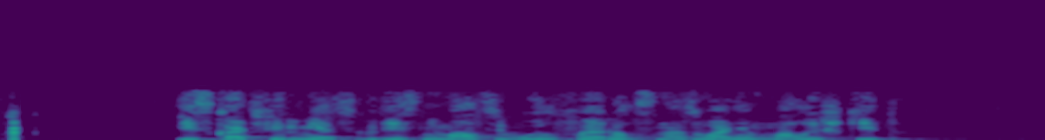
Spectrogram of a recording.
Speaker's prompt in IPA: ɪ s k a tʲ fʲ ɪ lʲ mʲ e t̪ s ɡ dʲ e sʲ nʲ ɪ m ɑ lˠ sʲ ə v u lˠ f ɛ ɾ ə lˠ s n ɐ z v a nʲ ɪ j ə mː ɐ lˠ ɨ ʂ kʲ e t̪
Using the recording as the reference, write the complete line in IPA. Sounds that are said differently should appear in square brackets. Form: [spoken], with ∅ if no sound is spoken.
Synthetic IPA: ɪ s k a tʲ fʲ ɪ lʲ mʲ e t̪ s ɡ dʲ e sʲ nʲ ɪ m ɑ lˠ sʲ ə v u lˠ f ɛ ɾ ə lˠ s n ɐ z v a nʲ ɪ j ə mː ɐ lˠ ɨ ʂ kʲ [i] t̪

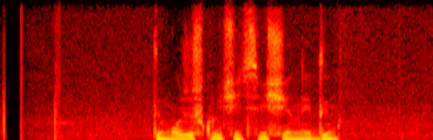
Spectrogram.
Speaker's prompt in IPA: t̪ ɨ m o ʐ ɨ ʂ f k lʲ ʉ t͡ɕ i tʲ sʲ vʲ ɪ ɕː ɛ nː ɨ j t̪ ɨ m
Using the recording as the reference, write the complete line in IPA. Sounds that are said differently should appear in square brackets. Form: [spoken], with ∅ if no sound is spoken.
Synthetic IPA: t̪ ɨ m o ʐ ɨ ʂ f k lʲ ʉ t͡ɕ i tʲ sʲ vʲ ɪ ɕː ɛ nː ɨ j [d̪] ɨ m

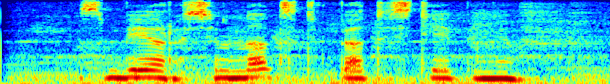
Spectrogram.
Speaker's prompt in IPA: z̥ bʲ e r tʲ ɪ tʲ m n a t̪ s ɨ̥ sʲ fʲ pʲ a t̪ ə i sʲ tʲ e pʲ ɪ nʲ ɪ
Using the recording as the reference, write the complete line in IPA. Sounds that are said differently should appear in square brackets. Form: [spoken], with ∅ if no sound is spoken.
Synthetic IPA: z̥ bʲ e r [sʲ] ɪ [∅] m n a t̪ s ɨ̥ [tʲ] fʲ pʲ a t̪ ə [j] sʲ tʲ e pʲ ɪ nʲ ɪ

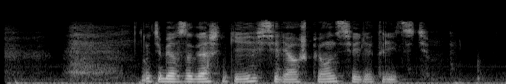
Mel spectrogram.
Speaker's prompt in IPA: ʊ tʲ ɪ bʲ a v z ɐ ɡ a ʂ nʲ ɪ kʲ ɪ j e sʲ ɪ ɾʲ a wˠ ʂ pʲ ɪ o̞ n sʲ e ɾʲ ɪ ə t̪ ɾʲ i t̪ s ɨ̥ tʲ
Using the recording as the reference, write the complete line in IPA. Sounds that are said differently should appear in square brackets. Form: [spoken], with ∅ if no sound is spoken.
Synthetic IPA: ʊ tʲ ɪ bʲ a v z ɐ ɡ a ʂ nʲ ɪ kʲ ɪ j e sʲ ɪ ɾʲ a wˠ ʂ pʲ ɪ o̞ n sʲ e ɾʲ ɪ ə t̪ ɾʲ i t̪ s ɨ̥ tʲ

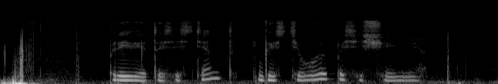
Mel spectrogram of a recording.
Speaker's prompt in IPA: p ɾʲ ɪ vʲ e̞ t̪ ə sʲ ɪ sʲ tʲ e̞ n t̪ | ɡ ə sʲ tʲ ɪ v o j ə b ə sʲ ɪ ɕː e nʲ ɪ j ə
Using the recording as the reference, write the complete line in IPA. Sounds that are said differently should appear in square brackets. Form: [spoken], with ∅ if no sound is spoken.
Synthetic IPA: p ɾʲ ɪ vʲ e̞ t̪ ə sʲ ɪ sʲ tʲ e̞ n t̪ | ɡ ə sʲ tʲ ɪ v o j ə [p] ə sʲ ɪ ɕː e nʲ ɪ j ə

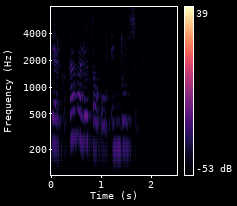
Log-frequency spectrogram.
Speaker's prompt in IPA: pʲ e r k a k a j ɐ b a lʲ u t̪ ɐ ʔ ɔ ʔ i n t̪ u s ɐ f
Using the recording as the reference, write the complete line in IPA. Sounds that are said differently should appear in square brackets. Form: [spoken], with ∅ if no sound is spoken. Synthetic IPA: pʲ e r k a k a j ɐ [v] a lʲ u t̪ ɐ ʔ [u] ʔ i n [d̪] u s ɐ f

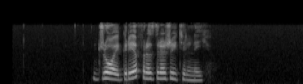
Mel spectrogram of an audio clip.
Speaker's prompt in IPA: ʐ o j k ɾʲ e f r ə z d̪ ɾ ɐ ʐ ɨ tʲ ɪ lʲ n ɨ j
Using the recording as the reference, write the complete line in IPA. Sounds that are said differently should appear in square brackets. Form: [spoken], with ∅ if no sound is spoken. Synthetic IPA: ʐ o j [ɡ] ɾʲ e f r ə z d̪ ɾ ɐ ʐ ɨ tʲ ɪ lʲ n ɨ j

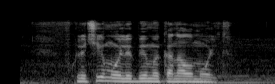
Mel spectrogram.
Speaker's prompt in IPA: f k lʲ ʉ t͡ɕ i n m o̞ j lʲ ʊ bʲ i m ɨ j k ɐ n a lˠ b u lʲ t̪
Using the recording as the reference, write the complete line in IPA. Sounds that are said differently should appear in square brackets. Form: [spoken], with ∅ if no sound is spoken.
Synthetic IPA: f k lʲ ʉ t͡ɕ i [∅] m o̞ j lʲ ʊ bʲ i m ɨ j k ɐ n a lˠ [m] u lʲ t̪

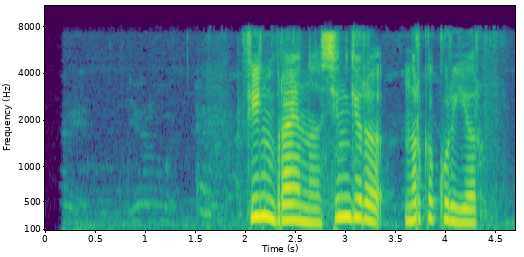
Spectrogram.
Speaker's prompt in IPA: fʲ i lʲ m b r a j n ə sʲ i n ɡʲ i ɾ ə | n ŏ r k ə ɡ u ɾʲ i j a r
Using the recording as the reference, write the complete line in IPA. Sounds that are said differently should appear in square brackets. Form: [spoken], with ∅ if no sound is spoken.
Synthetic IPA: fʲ i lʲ m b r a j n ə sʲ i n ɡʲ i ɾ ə | n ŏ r k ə [k] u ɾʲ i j [e] r

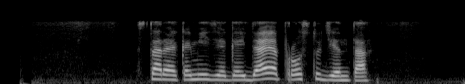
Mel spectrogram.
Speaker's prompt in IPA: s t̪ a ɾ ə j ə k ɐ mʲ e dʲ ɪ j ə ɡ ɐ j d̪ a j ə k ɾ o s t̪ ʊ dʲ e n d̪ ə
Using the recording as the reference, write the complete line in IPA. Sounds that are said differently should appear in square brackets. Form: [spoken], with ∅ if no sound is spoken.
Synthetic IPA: s t̪ a ɾ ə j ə k ɐ mʲ e dʲ ɪ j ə ɡ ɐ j d̪ a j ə [p] ɾ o s t̪ ʊ dʲ e n [t̪] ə

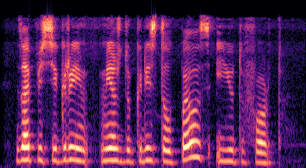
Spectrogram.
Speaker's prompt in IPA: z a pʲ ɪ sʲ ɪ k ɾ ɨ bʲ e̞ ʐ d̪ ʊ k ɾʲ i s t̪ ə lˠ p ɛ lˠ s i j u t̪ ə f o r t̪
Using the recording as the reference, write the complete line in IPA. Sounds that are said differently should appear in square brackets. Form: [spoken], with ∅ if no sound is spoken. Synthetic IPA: z a pʲ ɪ sʲ ɪ [ɡ] ɾ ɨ [mʲ] e̞ ʐ d̪ ʊ k ɾʲ i s t̪ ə lˠ p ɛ lˠ s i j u t̪ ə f o r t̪

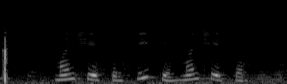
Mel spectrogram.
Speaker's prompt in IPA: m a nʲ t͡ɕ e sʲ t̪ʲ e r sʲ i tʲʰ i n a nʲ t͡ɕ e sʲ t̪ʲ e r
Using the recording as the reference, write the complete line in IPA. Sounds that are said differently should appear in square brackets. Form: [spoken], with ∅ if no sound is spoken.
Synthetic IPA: m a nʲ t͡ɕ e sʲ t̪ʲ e r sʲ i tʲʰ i [m] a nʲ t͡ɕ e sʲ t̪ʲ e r

